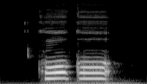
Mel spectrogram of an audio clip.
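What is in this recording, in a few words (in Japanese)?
"高校" Japanese, male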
